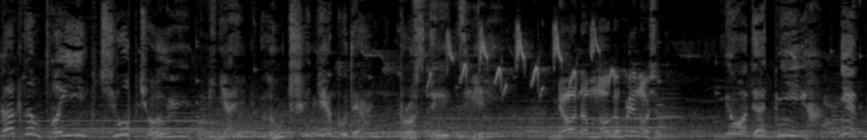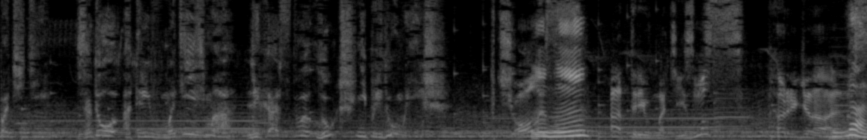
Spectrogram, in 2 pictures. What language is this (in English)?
Russian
